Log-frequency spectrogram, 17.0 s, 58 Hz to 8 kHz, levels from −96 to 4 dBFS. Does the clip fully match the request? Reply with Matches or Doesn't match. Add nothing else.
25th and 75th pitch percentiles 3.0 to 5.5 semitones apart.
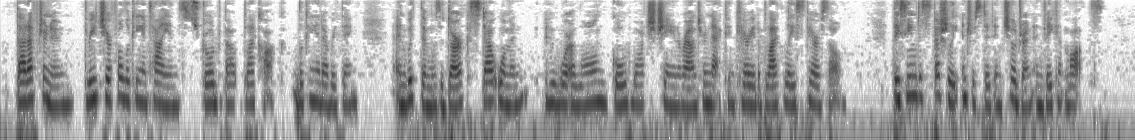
Doesn't match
